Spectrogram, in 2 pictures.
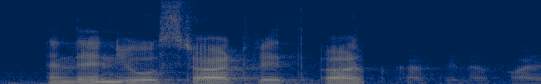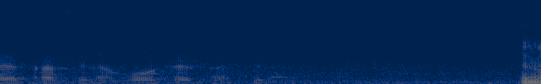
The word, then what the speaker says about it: kasiṇa: So Kasina is Kasina. Not, it sounds like CA, but it's KASINA. Is how it's spelled.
